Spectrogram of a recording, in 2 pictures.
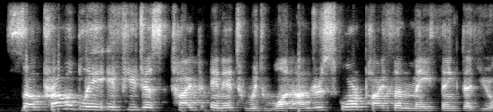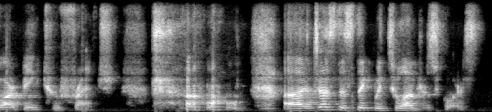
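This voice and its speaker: A man from Iran with a Persian accent, teaching an online programming lab and explaining things patiently with frequent pauses. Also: fairly high pitch, pushed and bright, low-quality recording. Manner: patient, explains step by step with many ums. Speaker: lab instructor. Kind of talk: live online coding lab.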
